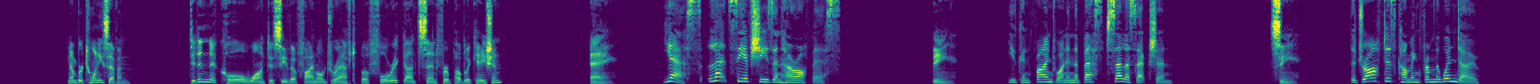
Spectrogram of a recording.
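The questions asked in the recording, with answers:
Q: Didn't Nicole want to see the final draft before it got sent for publication?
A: A: Yes, let's see if she's in her office.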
